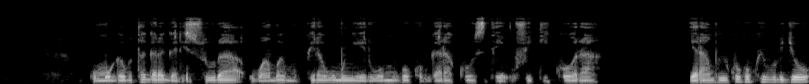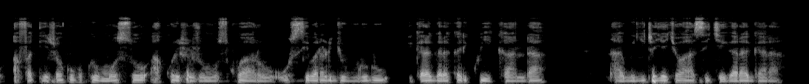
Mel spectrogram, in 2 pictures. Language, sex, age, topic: Kinyarwanda, male, 25-35, health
